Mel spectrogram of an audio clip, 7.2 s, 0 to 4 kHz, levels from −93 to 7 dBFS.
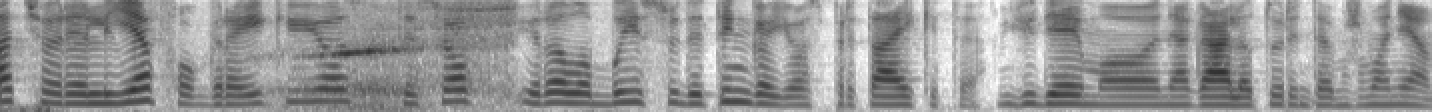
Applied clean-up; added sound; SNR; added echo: none; Breathing; 11 dB; none.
